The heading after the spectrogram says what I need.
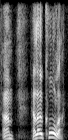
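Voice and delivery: eager greeting. Acted.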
